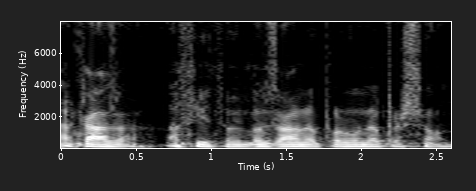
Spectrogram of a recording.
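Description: With an Albanian accent, a man talks at a medium pitch in a monotone, flat intonation. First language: Albanian (speaking Italian). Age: 60s. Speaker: gardener staying at a shelter. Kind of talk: radio interview.

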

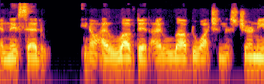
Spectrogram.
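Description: A man with an American accent talks at a fairly low pitch. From US Midwest, Lansing, Michigan. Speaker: documentary film director. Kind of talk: interview conversation.

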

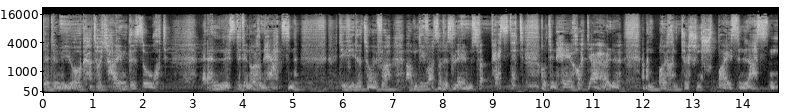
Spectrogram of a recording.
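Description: A man's guttural, put-on character voice at a fairly slow pace, with clear background noise. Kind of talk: archaic, religious German. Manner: ranting, shouting like a fanatic.

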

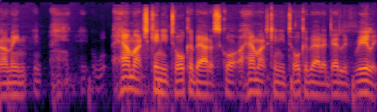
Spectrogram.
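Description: A man with an Australian accent speaks in a very deep, low pitch at a fairly quick pace. The recording is very clean, with a silent background. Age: 30s. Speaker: athletic development coach. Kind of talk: casual chat.

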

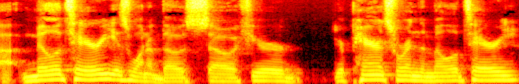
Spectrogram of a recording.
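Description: In a very clean recording with a silent background, a man with an American accent speaks in a dark, mellow tone with ordinary pitch variation. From Honduras, raised partly in the US. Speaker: podcast host. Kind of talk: solo monologue podcast.

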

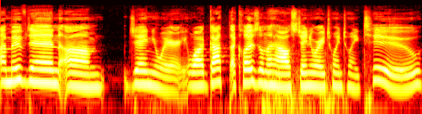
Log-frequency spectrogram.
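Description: Her pitch fairly high, a woman speaks with a Southern US accent. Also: ordinary pitch variation, moderate pace. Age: 20s. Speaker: accountant. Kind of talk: casual chat. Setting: at home.

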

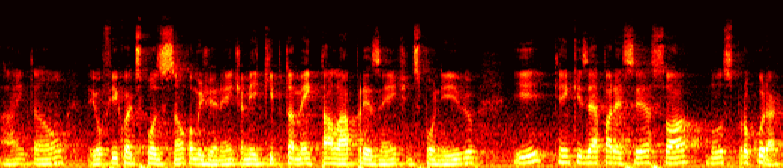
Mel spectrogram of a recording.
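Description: A man talks at a fairly quick pace with audible room echo. Noticeable background noise runs behind him. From Brazil, Cuiabá (Mato Grosso). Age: 30s. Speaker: regional manager of a small-business support agency. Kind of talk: podcast interview.

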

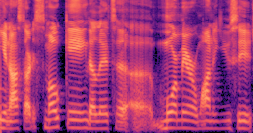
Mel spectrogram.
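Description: A woman with an American accent speaks in a fairly low pitch at a moderate pace with monotone, flat intonation. The recording is very clean, with a silent background. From New York City (Bronx), later Tennessee. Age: 30s. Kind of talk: testimony.

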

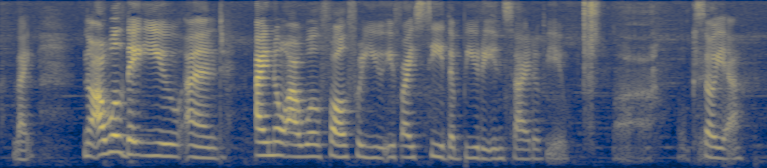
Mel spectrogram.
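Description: Music plays behind a woman whose medium-pitched voice has ordinary pitch variation and big swings in loudness. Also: moderate pace. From Philippines, Mindanao. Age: 40s. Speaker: businesswoman. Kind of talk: casual chat.

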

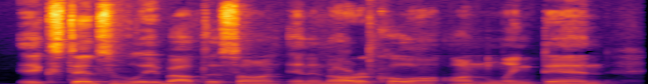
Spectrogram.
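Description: In an East Tennessee accent, a man with a very deep, low pitch talks at a fairly quick pace on a very clean recording with a silent background. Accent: Southern US (East Tennessee). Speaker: business owner. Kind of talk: interview.

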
